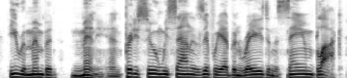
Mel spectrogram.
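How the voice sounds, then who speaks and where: An American man reading a first-person memoir as an audiobook narrator, with expressive, measured storytelling. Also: fairly low pitch, no room sound, studio quality.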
